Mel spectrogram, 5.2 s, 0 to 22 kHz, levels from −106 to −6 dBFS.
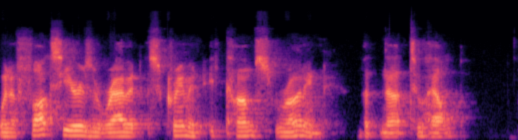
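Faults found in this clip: No audible faults found.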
